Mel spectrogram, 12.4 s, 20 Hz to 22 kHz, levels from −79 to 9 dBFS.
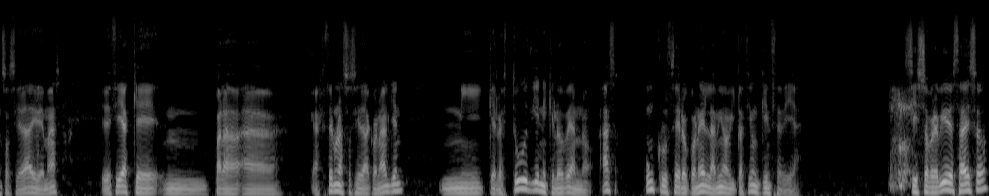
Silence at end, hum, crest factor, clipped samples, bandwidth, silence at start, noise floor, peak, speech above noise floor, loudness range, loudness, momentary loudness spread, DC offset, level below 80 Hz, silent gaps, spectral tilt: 0 s; none; 18 dB; under 0.1%; 15.5 kHz; 0 s; -71 dBFS; -12 dBFS; 42 dB; 3 LU; -30 LUFS; 14 LU; under 0.1%; -50 dBFS; none; -7 dB/octave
